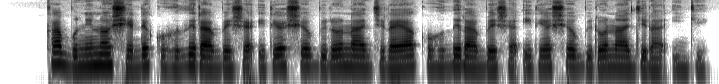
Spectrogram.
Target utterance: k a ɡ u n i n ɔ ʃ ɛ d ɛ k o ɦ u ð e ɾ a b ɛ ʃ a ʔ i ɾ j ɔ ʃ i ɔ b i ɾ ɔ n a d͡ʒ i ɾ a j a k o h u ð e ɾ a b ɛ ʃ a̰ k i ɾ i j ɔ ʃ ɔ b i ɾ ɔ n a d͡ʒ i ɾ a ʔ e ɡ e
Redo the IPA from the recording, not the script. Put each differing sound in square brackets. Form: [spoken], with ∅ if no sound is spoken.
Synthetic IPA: k a [b] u n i n ɔ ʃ ɛ d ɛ k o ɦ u ð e ɾ a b ɛ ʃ a ʔ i ɾ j ɔ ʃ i ɔ b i ɾ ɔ n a d͡ʒ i ɾ a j a k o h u ð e ɾ a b ɛ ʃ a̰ [ʔ] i ɾ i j ɔ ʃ ɔ b i ɾ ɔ n a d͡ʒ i ɾ a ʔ [i] ɡ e

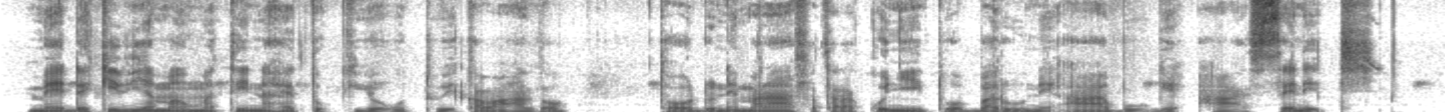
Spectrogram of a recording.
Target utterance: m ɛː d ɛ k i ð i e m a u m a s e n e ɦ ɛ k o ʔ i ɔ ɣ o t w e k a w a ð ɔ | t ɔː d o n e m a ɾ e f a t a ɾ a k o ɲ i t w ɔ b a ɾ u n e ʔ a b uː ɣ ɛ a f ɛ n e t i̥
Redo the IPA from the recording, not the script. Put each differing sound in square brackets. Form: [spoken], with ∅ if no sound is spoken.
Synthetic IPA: m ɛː d ɛ k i ð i [a] m a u m a [t] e n [a] ɦ ɛ [t] o [k] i ɔ ɣ o t w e k a w a ð ɔ | t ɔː d o n e m a ɾ [a] f a t a ɾ a k o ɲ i t w ɔ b a ɾ u n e ʔ a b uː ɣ ɛ a [s] ɛ n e t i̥

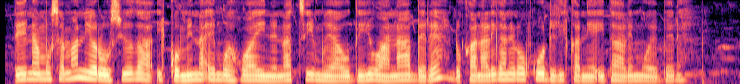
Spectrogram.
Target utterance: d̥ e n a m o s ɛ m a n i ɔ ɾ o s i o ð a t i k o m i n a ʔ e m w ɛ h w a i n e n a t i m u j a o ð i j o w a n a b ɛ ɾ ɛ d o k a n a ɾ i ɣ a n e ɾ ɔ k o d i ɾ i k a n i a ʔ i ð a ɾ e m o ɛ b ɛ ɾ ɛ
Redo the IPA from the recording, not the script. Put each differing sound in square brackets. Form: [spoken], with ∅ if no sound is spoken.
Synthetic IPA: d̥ e n a m o s ɛ m a n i ɔ ɾ o s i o ð a [ʔ] i k o m i n a ʔ e m w ɛ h w a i n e n a t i m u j a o ð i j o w a n a b ɛ ɾ ɛ d o k a n a ɾ i ɣ a n e ɾ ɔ k o d i ɾ i k a n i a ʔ i ð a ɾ e m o ɛ b ɛ ɾ ɛ

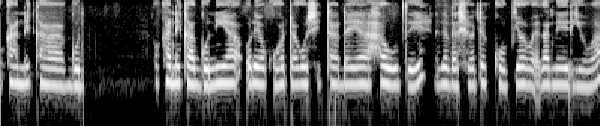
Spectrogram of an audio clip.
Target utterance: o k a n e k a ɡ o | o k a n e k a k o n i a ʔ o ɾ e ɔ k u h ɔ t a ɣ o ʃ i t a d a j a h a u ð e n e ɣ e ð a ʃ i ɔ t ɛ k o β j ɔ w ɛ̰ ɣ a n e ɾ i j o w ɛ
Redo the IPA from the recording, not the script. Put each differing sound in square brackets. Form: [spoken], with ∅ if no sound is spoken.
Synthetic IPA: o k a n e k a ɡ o | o k a n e k a [ɡ] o n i a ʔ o ɾ e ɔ k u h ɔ t a ɣ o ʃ i t a d a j a h a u ð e n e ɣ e ð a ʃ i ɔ t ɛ k o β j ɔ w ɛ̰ ɣ a n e ɾ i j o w [a]

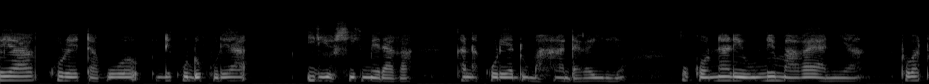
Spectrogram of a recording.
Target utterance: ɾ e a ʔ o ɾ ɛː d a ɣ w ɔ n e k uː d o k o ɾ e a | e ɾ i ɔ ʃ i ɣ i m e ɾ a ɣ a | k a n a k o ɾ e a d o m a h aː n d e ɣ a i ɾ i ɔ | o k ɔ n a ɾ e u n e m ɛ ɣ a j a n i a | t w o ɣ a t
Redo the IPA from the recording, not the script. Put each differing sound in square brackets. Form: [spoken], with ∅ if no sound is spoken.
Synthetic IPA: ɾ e a [k] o ɾ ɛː [t] a ɣ w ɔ n e k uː d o k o ɾ e a | [i] ɾ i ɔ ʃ i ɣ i m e ɾ a ɣ a | k a n a k o ɾ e a d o m a h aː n d [a] ɣ a i ɾ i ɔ | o k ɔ n a ɾ e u n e m [a] ɣ a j a n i a | t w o ɣ a t

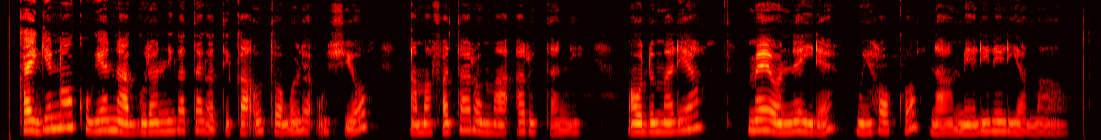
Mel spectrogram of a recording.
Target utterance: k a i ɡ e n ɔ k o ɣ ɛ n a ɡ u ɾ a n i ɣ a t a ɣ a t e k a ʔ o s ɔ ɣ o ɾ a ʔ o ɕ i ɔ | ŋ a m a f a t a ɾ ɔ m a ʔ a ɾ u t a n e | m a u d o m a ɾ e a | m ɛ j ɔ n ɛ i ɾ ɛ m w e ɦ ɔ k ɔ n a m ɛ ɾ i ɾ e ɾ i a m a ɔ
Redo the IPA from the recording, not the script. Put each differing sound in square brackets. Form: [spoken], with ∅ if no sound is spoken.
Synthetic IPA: k a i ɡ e n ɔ k o ɣ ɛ n a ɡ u ɾ a n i ɣ a t a ɣ a t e k a ʔ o [t] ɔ ɣ o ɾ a ʔ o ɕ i ɔ | [n] a m a f a t a ɾ ɔ m a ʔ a ɾ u t a n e | m a [o] d o m a ɾ e a | m ɛ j ɔ n ɛ i ɾ ɛ m w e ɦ ɔ k ɔ n a m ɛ ɾ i ɾ e ɾ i a m a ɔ

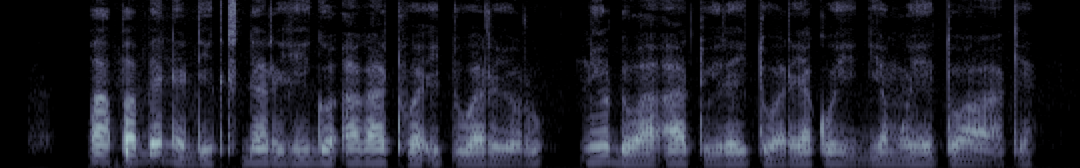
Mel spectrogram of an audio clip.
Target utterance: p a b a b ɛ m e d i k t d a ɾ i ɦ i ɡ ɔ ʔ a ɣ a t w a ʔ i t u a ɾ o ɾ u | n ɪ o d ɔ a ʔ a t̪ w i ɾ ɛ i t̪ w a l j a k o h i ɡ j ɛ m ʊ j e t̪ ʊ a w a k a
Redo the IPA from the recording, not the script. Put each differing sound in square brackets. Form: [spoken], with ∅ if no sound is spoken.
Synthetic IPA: p a [p] a b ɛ [n] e d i k t d a ɾ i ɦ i ɡ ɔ ʔ a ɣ a t w a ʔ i t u a ɾ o ɾ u | n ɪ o d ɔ a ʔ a t̪ w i ɾ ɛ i t̪ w a [ɾ] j a k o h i ɡ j [a] m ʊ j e t̪ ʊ a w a k [ɛ]

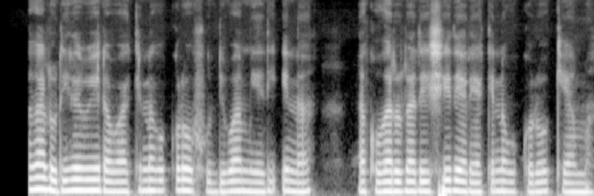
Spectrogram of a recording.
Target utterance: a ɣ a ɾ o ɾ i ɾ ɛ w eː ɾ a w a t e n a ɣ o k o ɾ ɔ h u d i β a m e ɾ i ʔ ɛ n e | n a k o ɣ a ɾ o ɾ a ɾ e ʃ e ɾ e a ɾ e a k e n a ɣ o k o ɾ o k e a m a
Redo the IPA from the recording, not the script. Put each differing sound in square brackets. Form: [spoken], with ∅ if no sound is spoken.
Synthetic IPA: a ɣ a ɾ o ɾ i ɾ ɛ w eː ɾ a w a [k] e n a ɣ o k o ɾ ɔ [f] u d i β a m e ɾ i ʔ [e] n [a] | n a k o ɣ a ɾ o ɾ a ɾ e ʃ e ɾ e a ɾ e a k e n a ɣ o k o ɾ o k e a m a

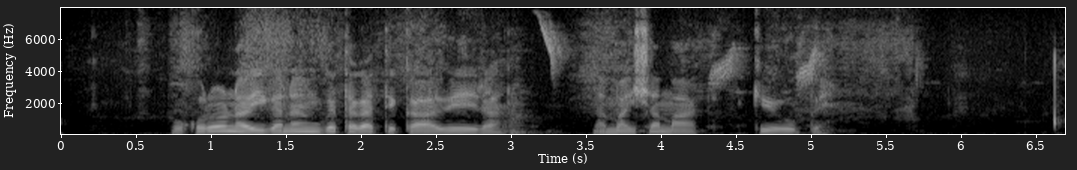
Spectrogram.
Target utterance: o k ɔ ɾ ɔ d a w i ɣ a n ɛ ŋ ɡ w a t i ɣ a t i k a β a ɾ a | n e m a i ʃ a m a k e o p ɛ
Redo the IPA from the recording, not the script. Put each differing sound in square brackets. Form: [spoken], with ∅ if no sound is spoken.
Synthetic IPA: o k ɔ ɾ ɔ [n] a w i ɣ a n [a] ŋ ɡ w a t [a] ɣ a t [e] k a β [e] ɾ a | n [a] m a i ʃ a m a k e o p ɛ

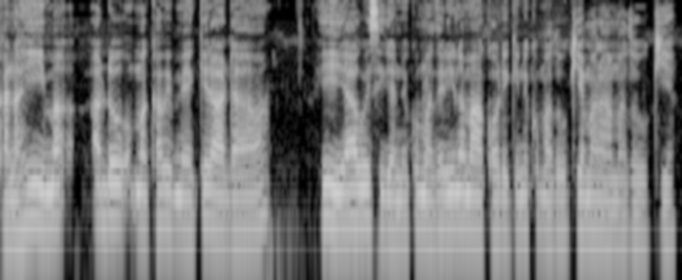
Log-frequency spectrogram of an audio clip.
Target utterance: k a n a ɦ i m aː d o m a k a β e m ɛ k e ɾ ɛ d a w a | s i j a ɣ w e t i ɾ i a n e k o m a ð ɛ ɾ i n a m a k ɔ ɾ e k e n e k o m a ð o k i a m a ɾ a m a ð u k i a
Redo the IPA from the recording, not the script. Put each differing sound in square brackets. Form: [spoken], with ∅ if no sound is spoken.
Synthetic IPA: k a n a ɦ i m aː d o m a k a β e m ɛ k e ɾ [a] d a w a | [h] i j a ɣ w e [s] i ɾ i a n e k o m a ð ɛ ɾ i n a m a k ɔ ɾ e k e n e k o m a ð o k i a m a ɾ a m a ð [o] k i a

